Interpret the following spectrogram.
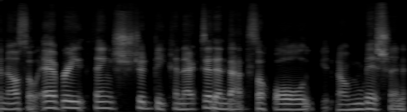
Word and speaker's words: Kinnect: So I recently launched the Women in Wealth division at Connect Financial, and Connect is spelled Kinnect. So not like connect, but connect.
